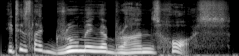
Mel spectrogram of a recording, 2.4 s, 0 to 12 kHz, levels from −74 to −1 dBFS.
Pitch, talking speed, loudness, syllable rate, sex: 195 Hz, 175 wpm, -17 LUFS, 4.5 syllables/s, male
